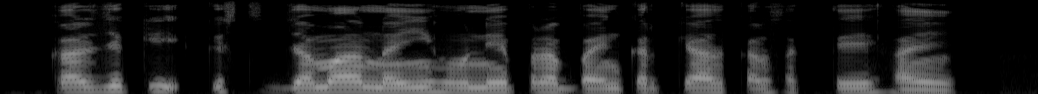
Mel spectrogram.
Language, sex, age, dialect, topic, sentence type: Hindi, male, 31-35, Awadhi Bundeli, banking, question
